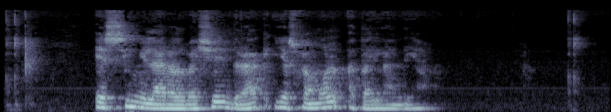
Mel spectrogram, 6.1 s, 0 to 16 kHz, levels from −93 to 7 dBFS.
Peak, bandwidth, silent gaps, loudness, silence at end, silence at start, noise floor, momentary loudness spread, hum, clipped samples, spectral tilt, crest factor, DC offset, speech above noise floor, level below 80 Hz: -8 dBFS; 11.5 kHz; none; -24 LUFS; 0.35 s; 0.15 s; -71 dBFS; 14 LU; none; under 0.1%; -6.5 dB/octave; 16 dB; under 0.1%; 48 dB; -62 dBFS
